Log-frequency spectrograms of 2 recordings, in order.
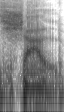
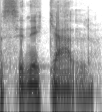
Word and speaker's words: Sénéchal: On dit Chal, pas Sénégcal.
